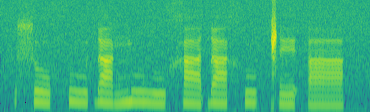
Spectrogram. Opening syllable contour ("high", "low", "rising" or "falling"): falling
